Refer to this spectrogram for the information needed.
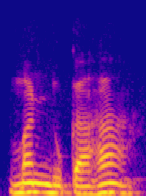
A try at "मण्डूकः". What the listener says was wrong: डू हरस पे दीर्घ है, डी हरस, डू हरस है, दीर्घ है, दीर्घ बोलिए।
